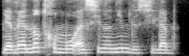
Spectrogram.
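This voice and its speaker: A woman's voice: mid-range voice, steady tone, racing, warm tone. A woman teacher giving a classroom lesson on poetry, patient and questioning, with many fillers and restarts.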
